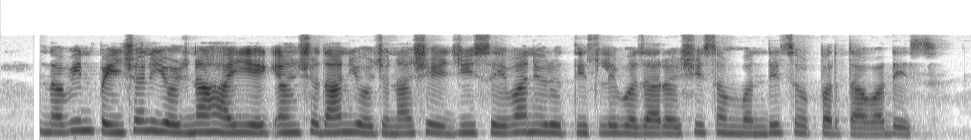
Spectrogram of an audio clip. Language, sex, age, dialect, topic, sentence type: Marathi, female, 56-60, Northern Konkan, banking, statement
